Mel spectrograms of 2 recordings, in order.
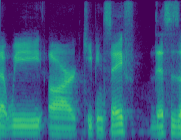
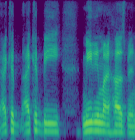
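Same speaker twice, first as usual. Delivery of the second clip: mock-tearful, put-on crying voice; 3 semitones higher than usual. Retelling a moment where a woman comes in, imitating someone crying. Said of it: "she's crying and saying like".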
